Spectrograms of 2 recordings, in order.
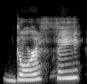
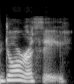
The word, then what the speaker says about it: Dorothy: Now, I had a sister named Dorothy, and we pronounced um all three syllables. Do you do two syllables, Dorothy, or do you do Dorothy?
